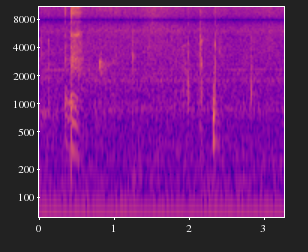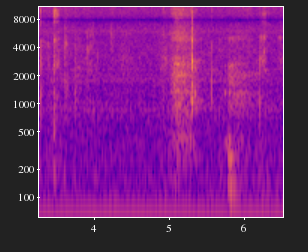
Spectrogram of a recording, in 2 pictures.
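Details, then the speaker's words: Brief sharp catches repeating irregularly, with soft vocal sounds and faint room hum: hiccups. "These hiccups are no fun."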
